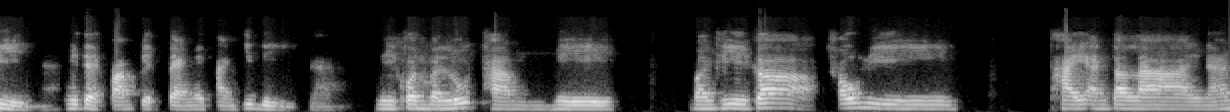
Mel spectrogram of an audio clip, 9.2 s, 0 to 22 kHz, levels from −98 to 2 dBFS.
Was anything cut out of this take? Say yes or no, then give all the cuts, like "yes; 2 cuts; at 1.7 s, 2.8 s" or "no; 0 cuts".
yes; 1 cut; at 2.3 s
